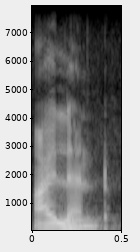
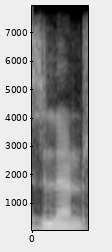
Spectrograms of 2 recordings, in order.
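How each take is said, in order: First: The word starts with 'eye', with no s. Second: The word starts with 'iss', sounding the s. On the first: The speaker calls it right. "এখানে এস silent থাকবে" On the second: The speaker calls it wrong. "এটা ইসল্যান্ড সম্পূর্ণ ভুল উচ্চারণ"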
